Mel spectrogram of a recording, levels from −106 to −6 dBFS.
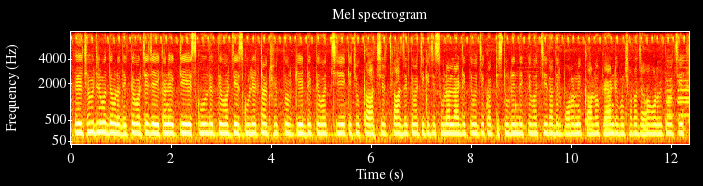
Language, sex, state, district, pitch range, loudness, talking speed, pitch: Bengali, male, West Bengal, Malda, 190-200 Hz, -15 LUFS, 215 wpm, 195 Hz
